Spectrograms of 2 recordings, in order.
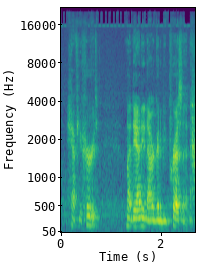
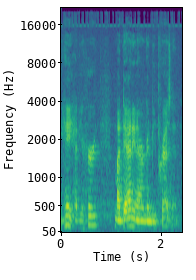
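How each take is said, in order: First: Put-on quick boyish boast; mock eager young Bush, rushing the line; lightly voiced excited son; impersonating George W. Bush. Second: Eager boast, rushed at the end; mock young Bush bragging to every table; a hint of a boyish Bush; impersonating George W. Bush. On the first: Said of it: "let me try that again". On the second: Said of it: "what I was going for there".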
